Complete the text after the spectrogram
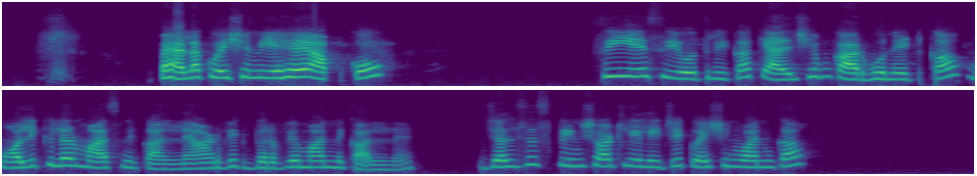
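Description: A young woman speaks with animation through a headset microphone, as on an online call.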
